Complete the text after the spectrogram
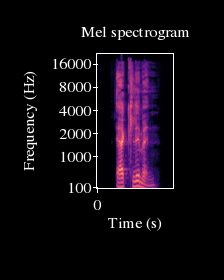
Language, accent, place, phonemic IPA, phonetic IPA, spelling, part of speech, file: German, Germany, Berlin, /ɛʁˈklɪmən/, [ʔɛɐ̯ˈklɪmn̩], erklimmen, verb, De-erklimmen.ogg
- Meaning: 1. to climb, to ascend (something, e.g. a tree or mountain top) 2. to climb, to ascend, to achieve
